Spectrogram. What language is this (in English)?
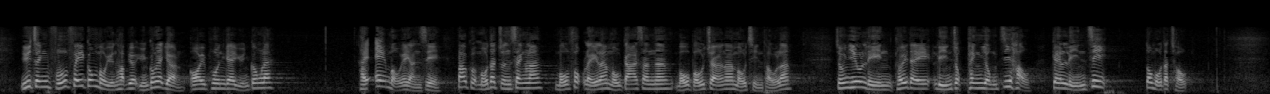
Cantonese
